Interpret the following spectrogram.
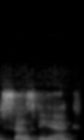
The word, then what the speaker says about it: Szczesniak: the page here you can see my name zesniak now everything official within the tech world and email you have to use my whole last name cesniak but i do tell the students just call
